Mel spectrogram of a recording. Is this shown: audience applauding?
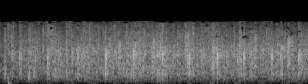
yes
